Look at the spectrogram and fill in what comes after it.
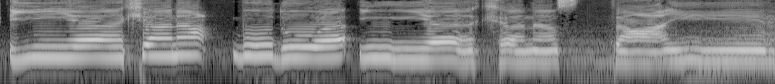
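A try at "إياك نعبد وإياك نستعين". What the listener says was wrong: Taknya nggak keluar, dalnya malah keluar gitu ya. Coba diperhatikan huruf-hurufnya dulu sebelum dibaca, diperhatikan dulu, konsentrasi.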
